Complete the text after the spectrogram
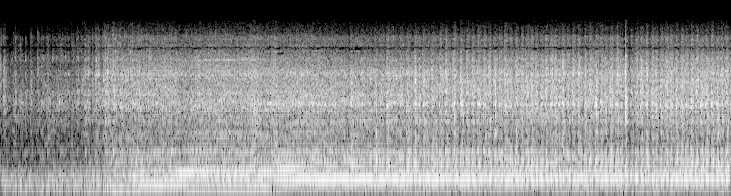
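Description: A race car engine roars and climbs in pitch as the car launches hard.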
